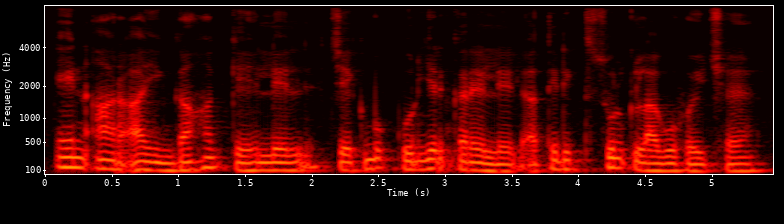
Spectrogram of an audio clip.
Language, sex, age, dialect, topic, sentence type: Magahi, male, 18-24, Western, banking, statement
